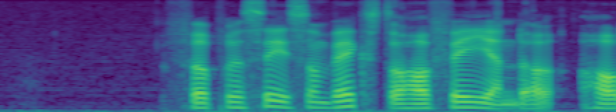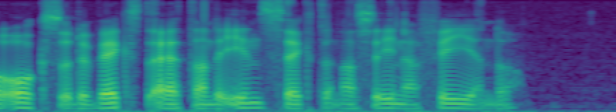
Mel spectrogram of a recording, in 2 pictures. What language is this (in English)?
Swedish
